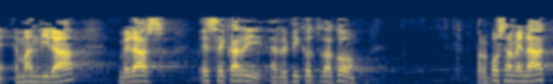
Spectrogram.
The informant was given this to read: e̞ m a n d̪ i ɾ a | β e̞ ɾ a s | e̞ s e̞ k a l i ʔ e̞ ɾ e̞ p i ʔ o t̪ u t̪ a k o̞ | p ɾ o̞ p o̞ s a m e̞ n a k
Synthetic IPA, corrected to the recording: e̞ m a n d̪ i ɾ a | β e̞ ɾ a s | e̞ s e̞ k a r i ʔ e̞ r e̞ p i k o t̪ u t̪ a k o̞ | p ɾ o̞ p o̞ s a m e̞ n a k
